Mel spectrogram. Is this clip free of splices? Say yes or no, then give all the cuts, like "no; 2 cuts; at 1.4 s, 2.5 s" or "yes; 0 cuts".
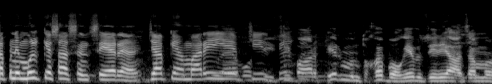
no; 1 cut; at 2.6 s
